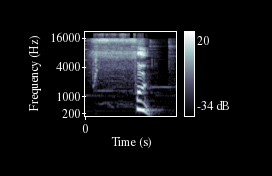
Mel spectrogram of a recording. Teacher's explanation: Так це звук ф [музика] промов звук ф біля дзеркала подивись нижня губа наближена до країв верхніх зубів а посередині залишається вузька щілина через яку проходить наше повітря при промовлянні верхні зубки злегка видно скажи а як шумить вода · губи і зуби створюють перешкоду і повітря вільно не виходить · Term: приголосний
